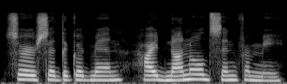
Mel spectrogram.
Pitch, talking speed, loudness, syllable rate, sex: 205 Hz, 230 wpm, -16 LUFS, 4.3 syllables/s, female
